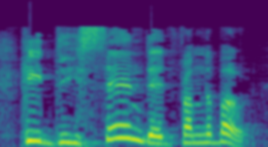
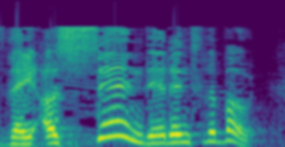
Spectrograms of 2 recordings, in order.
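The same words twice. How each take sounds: First: "descended" slow and punched higher; stress on descended. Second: "ascended" slow and punched higher; stress on ascended. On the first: Preacher contrasting with climbing up, "descended" slowly stressed. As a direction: lean slowly on the word "descended". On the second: Preacher quoting the Greek, "ascended" slowly stressed. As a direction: lean slowly on the word "ascended". Contrasts up with down. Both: Shown as a demonstration.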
